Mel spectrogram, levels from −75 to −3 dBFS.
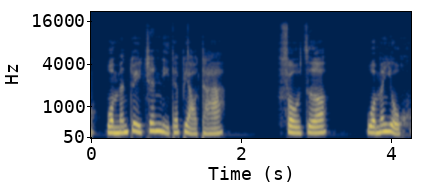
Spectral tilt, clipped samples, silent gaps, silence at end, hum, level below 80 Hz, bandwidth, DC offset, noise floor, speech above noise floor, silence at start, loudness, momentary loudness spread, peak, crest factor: -7.5 dB/octave; under 0.1%; none; 0 s; none; -56 dBFS; 14.5 kHz; under 0.1%; -70 dBFS; 50 dB; 0.2 s; -21 LUFS; 14 LU; -6 dBFS; 16 dB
